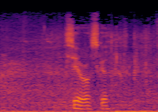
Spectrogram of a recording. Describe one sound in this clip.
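A man speaks into a handheld radio.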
